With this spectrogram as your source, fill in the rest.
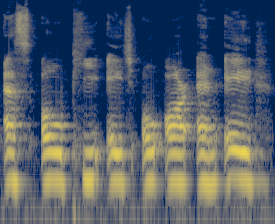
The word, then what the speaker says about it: Sophorna: My name is spelled Sophorna. The PH in my name is pronounced more like a P than an F sound.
